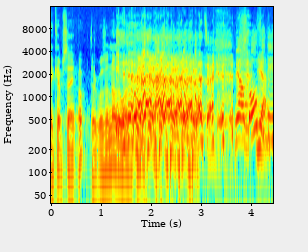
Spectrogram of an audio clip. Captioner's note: laughter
